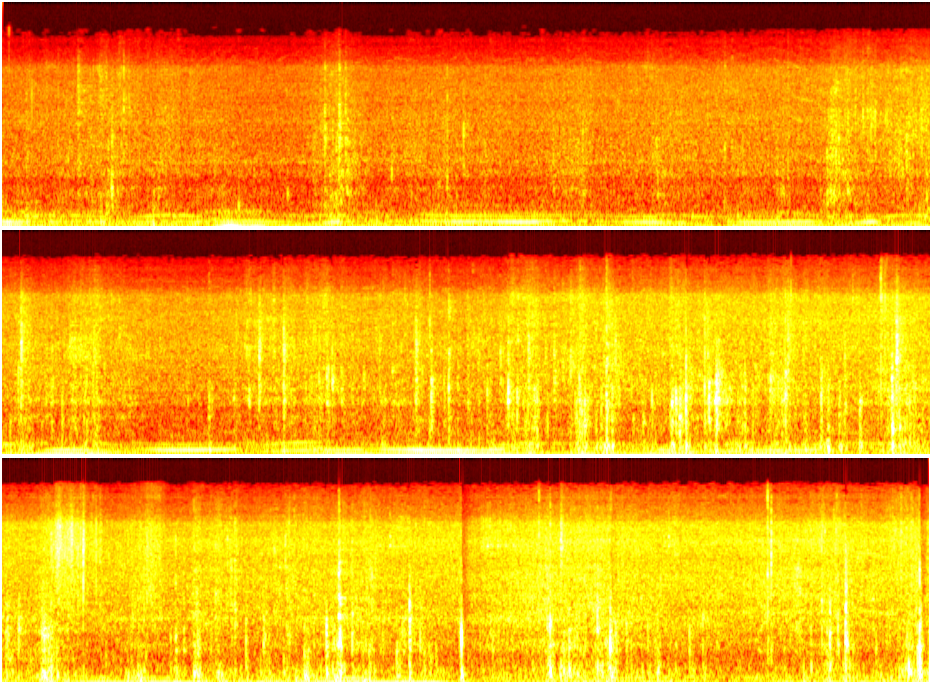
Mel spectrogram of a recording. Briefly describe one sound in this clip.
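An off-road vehicle's engine rumbles low and revs unevenly as it climbs.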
